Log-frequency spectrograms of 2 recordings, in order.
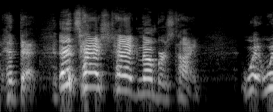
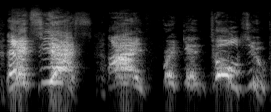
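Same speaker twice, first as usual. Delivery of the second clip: triumphant shout; 9 semitones higher, slower than usual. Real, not acted. Presenter after the wheel lands on yes, triumphant shout. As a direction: crow like you just won the bet.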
